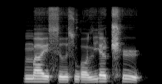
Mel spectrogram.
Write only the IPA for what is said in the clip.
ma˥˩ɪ̯sɹ̩˧˥swɔ˧˥ ljɛ˥ʈ͡ʂʰɻ̩˥˩

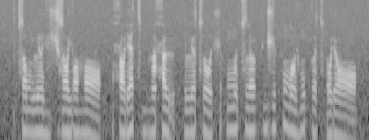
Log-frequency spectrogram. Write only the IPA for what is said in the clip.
t͡sɔmlʲɔ̃ɾʲæ̤ʃ zɔjɔɦɔ | ħɔɾʲæt͡s bʱə̃ħɨ | lʲɔt͡sɔ̃ʃ | mõt͡slɵk d͡ʒɨk mɔ̃ɾə̤m kɵt͡sʼoɾʲɔ

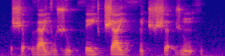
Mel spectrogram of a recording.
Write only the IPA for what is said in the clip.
ʃɐʔðajuʒuʔ θejt͡ʃaj θə̃t͡ʃʃɐʔʒũxʷ

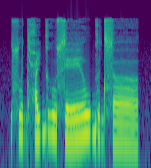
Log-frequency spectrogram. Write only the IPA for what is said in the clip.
sʷedħiɡ ɦuseːwɡɯd sʌː

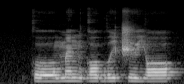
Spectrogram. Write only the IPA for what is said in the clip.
koː˧mɛ̃˦n ɡɔ˧ɡʷi˧t͡ʃɨ˧jɔ˧

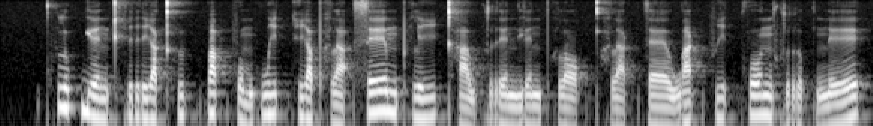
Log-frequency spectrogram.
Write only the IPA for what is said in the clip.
kʰlu˥˩k̚ je˧nkʰri˧a̯kʰɯ˦˥k̚ pa˦˥p̚fo˩˦mkwi˦˥t̚hi˧a̯ pʰla˨˩ʔseː˥˩mpʰliː˦˥ kʰa˨˩wkre˧nje˧n pʰlɔː˨˩k̚pʰla˨˩k̚sɛː˧wa˥˩k̚ fi˦˥t̚fo˥˩nkro˨˩k̚ neː˦˥

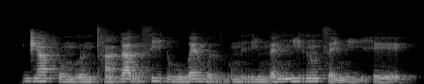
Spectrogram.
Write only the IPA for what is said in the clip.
d͡ʒã˦ fo˨mlʊ˨ntʰã˨ ɗa˦rsi˦ɗuː˨ wɛ˦vʊ˨r ɡʷɪ˨˦m ri˨m ɾɛ˦nɲi˦rũ˦t͡sɛ˨ ɲiː˨heː˨

